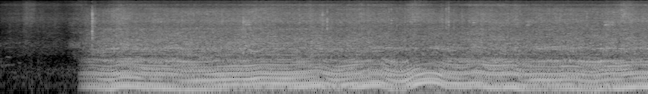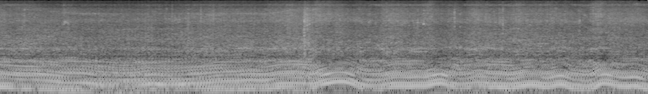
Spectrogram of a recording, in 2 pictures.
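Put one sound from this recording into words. An engine rumbles and revs as a vehicle climbs over rocks.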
